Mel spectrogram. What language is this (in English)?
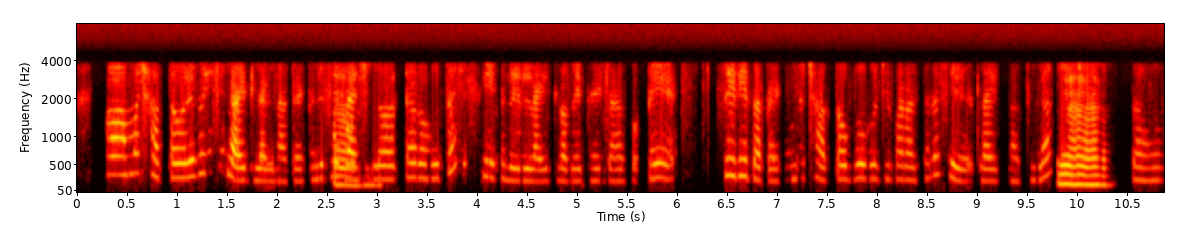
Odia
